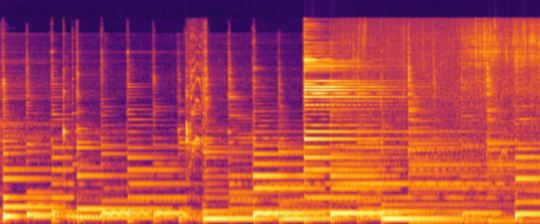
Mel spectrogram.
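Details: Plucked acoustic guitar music with steady strummed chords and a low bass line throughout, with no animal sounds.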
